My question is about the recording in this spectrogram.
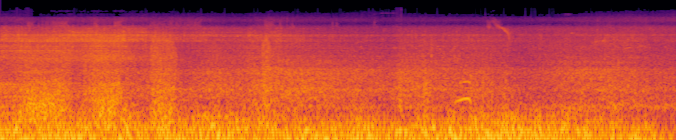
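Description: A car driving along a road: a steady, loud rumble of road and engine noise, heaviest in the low range.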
